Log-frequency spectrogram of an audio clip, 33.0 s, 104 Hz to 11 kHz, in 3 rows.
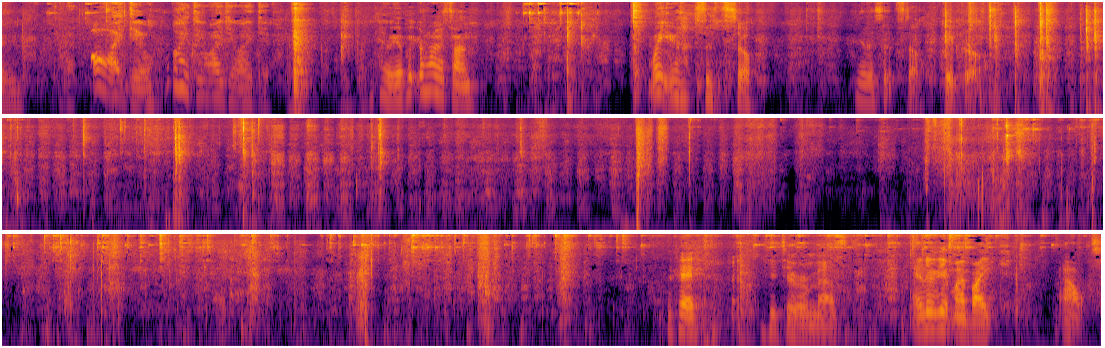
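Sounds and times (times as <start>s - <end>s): dogs panting: 0.0s - 33.0s.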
